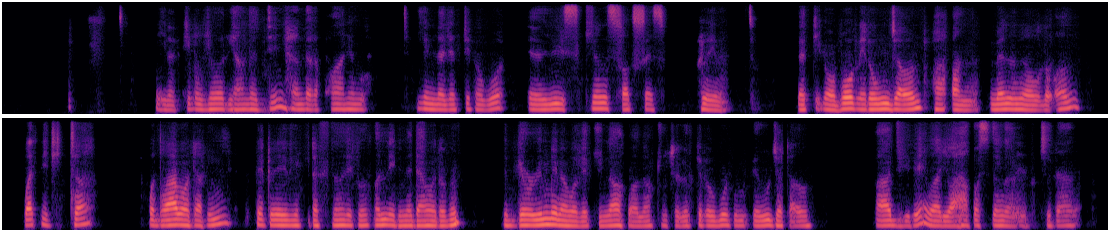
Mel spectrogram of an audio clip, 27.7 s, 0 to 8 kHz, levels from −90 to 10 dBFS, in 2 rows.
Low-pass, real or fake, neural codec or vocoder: 7.2 kHz; fake; codec, 16 kHz, 0.5 kbps, FunCodec, trained on Chinese and English, 25 frames a second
